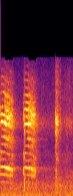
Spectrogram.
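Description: Outdoor birds on a suburban Houston street give three sharp, squawking calls in quick succession, fairly close and loud over faint background noise.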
